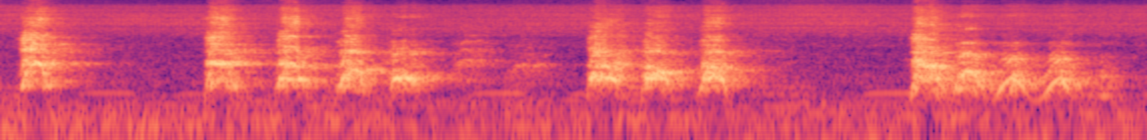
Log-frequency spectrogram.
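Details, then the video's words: Young dog keeping watch over the home, barking in clustered volleys of three or four sharp yaps, some ending in brief whiny tails, separated by short quiet gaps over low background noise. "집잘지키는 강아지"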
